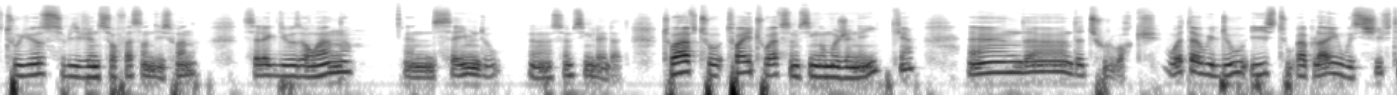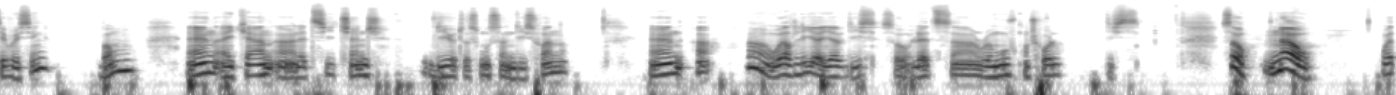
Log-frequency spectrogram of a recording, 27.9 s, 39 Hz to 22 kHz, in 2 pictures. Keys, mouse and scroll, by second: 1.1 middle click, 5.2-14.5 middle drag, 14.5 shift+q, 14.9-18.1 shift+middle drag, 18.1 shift+q, 18.2 KP_Enter, 18.9 middle click, 19.7 Tab, 20.1-21.7 middle drag, 20.8 Tab, 21.3 alt+click, 22.3 shift+q, 24.5 middle click, 26.7 KP_3.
